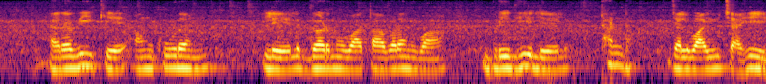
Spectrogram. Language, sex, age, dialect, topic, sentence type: Maithili, male, 25-30, Eastern / Thethi, agriculture, statement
